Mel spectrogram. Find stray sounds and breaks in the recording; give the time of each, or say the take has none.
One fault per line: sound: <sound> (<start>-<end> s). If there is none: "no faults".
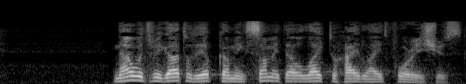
no faults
